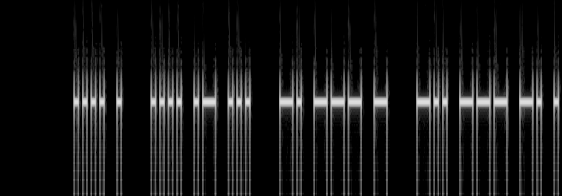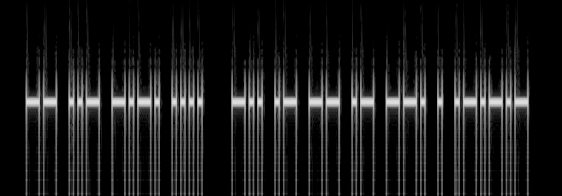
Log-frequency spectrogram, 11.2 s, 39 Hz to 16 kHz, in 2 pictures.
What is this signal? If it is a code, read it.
Morse code, heard as a keyed tone, about 28 wpm, 700 Hz. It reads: HE HAS NOT DONE MUCH DAMAGE.
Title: Sentences from Top 1100 Words 28wpm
